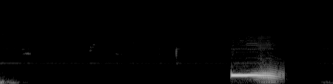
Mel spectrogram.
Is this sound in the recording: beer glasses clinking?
no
